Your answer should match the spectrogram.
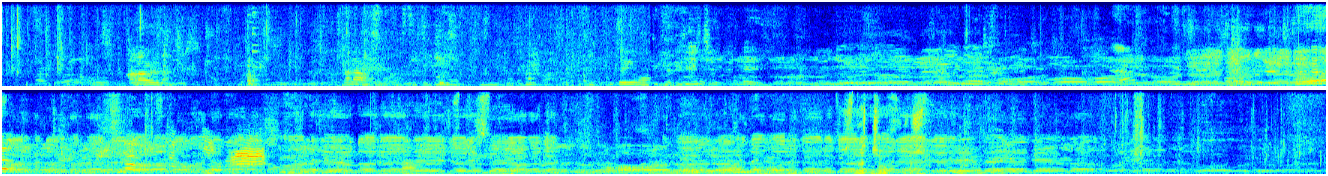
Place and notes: Erdene Zuu, Harhorin, Mongolië - Monks chanting at old temple in Korokum
Monks chanting at old temple in Korokum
